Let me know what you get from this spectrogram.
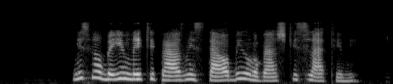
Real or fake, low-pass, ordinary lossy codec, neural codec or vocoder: fake; 7.2 kHz; none; codec, 24 kHz, 0.9 kbps, WavTokenizer, medium music audio release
